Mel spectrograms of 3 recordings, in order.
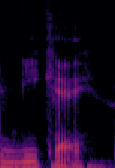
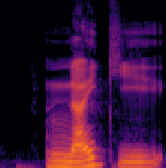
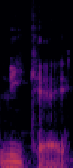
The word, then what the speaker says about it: Nikke: No, I I get what you're saying, but it's they pronounce it Nikki, okay? Because you have to think Japanese.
